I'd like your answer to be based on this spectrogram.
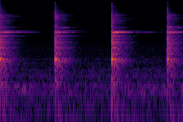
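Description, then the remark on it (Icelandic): A blacksmith's hammer strikes metal four times at a steady, even pace in an old shed at Eyrarbakki, Iceland, converted into a smithy. Each loud blow is followed by a bright metallic ring that fades quickly. No one speaks. “ég heiti Hafnur Karl Henriksson og er millistamæður og eldsmiður”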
